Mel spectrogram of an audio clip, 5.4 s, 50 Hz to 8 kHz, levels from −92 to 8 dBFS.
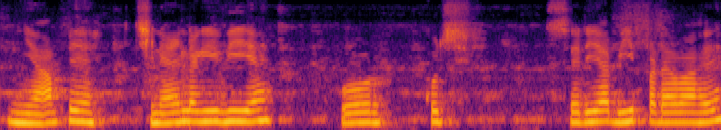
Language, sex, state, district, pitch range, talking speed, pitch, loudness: Hindi, male, Uttar Pradesh, Saharanpur, 185-215 Hz, 135 wpm, 200 Hz, -14 LUFS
